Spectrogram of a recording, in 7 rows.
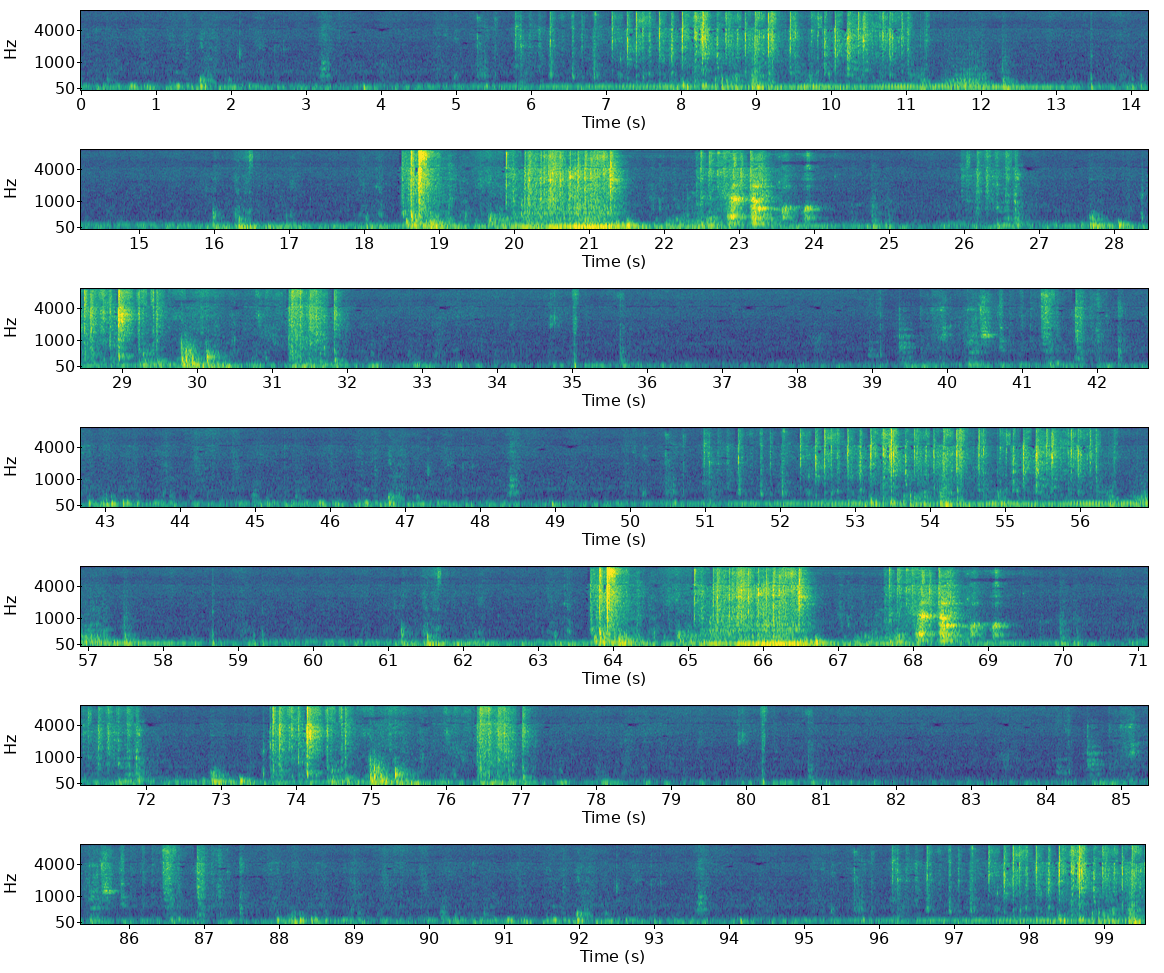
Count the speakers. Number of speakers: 0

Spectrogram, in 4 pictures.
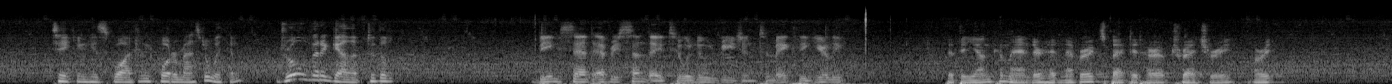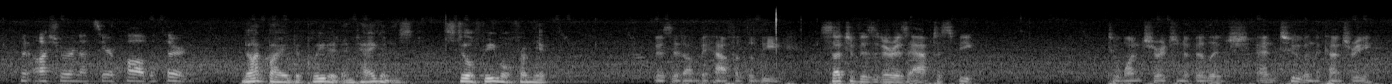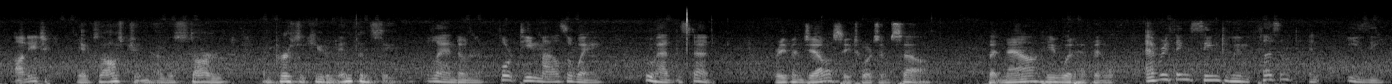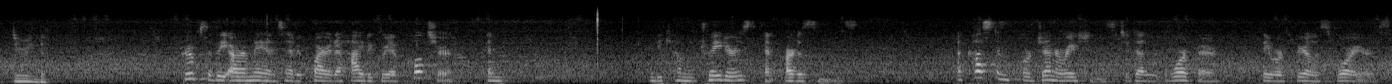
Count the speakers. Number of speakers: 5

